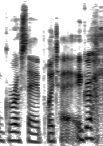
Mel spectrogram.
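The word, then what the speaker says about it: Grosse Pointe: But it's spelled with e at the end, so it's like fancy, you know, gross poe kind of thing.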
